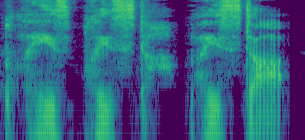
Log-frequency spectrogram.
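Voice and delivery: soft, urgent please stop; quiet plea. Retold or imitated. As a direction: hush her without breaking the show. Pleading quietly with a drunk heckler.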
